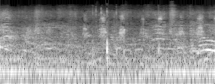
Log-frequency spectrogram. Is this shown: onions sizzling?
no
